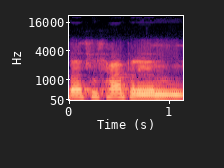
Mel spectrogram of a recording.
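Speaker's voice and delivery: plain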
